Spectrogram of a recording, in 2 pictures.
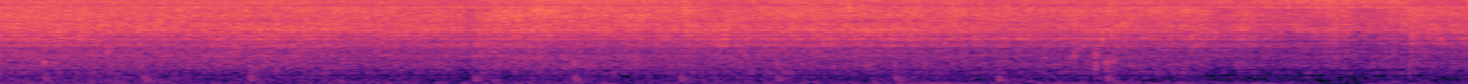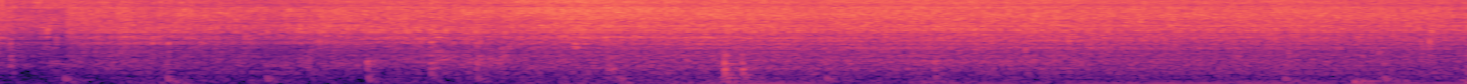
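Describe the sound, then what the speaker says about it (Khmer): Fish frying in hot oil until crisp gives a steady, loud sizzle and hiss throughout, with occasional faint crackles and pops and no voices. "ខ្ញុំបំពងរហូតដល់តែត្រីនឹងវាក្រៀមល្អ"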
